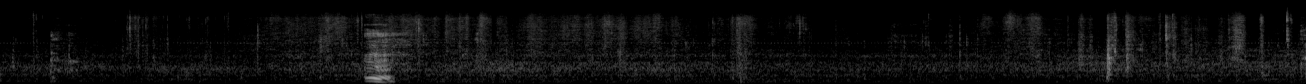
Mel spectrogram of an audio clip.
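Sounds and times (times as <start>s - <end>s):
rustling over paper plate: 1.2s - 12.8s.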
